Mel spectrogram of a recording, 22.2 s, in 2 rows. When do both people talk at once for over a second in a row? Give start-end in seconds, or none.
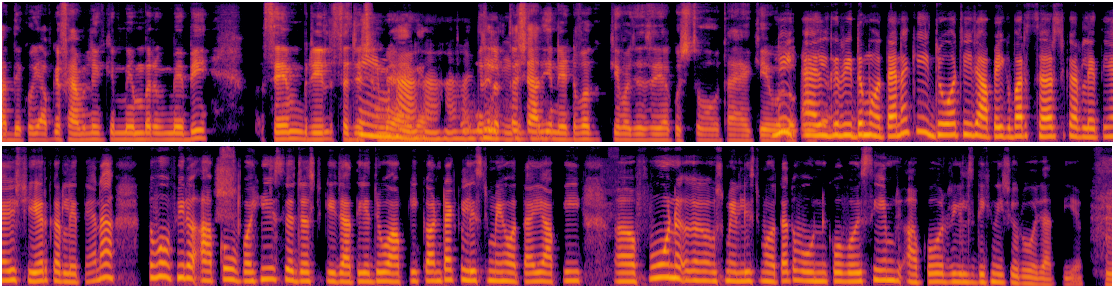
3.5-5.5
